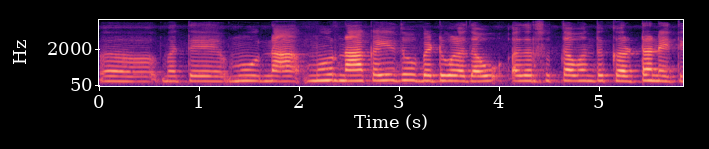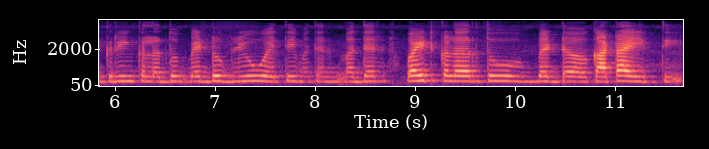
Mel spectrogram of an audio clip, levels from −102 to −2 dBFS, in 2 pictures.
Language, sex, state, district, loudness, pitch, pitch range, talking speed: Kannada, female, Karnataka, Bijapur, -23 LUFS, 230 Hz, 225-245 Hz, 135 wpm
